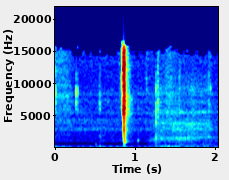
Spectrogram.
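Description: A single sharp computer mouse click about a second in, over faint room tone.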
